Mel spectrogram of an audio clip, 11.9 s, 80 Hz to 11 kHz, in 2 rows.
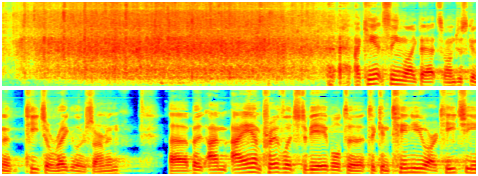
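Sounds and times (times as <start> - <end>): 
audience applauding a choir in a large room: 0.0 - 4.5
speech: 4.0 - 11.8.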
